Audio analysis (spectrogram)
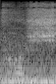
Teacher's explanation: the shh sound is actually a voiceless sound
